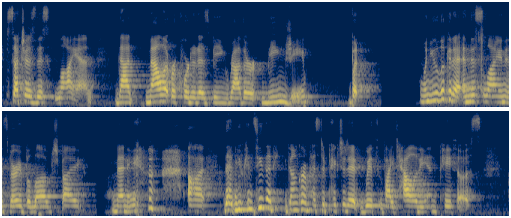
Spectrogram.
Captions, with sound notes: such as this lion that Malet recorded as being rather mangy. But when you look at it, and this lion is very beloved by many, [laughing] that you can see that Gangaram has depicted it with vitality and pathos.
